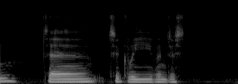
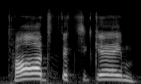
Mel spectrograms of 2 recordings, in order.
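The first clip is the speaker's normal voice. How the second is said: exasperated; 5 semitones higher, 8 dB louder, slower than usual. Real, not acted. Exasperated at game bug.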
